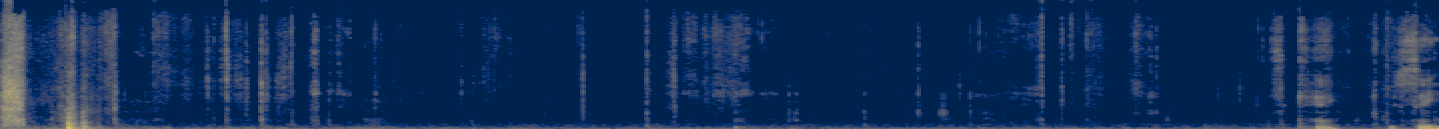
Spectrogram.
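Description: A last stroke of a hand sanding block across a small wooden piece, then a sharp low thump about half a second in. After that there are faint scattered clicks and rustles as small wooden pieces are handled.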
